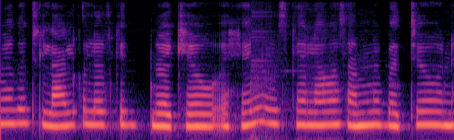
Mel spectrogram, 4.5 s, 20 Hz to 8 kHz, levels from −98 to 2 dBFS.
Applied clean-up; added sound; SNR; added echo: neural separator model SepFormer DNS4.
